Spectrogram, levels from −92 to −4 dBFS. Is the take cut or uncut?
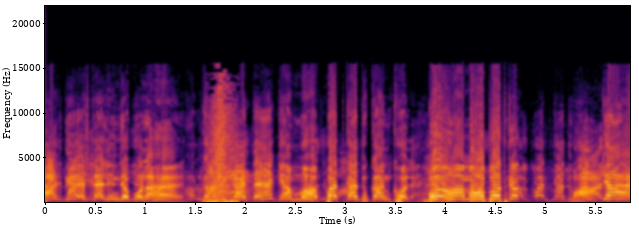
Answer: cut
